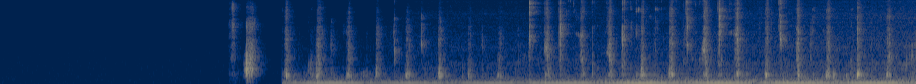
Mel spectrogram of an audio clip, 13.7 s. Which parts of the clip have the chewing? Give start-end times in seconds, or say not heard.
3.5-13.7.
